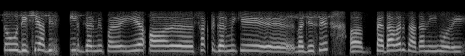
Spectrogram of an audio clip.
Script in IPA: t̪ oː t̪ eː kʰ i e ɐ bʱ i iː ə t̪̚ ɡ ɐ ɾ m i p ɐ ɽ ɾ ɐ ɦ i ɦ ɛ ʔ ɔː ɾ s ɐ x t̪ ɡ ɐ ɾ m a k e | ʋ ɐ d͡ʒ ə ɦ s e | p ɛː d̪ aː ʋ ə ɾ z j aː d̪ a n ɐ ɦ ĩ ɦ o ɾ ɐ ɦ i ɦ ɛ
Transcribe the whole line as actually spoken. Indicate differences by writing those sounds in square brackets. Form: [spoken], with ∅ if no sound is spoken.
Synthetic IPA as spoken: t̪ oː [d̪] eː kʰ i e ɐ bʱ i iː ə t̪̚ ɡ ɐ ɾ m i p ɐ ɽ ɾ ɐ ɦ i ɦ ɛ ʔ ɔː ɾ s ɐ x t̪ ɡ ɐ ɾ m [i] k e | ʋ ɐ d͡ʒ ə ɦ s e | p ɛː d̪ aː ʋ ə ɾ z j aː d̪ a n ɐ ɦ ĩ ɦ o ɾ ɐ ɦ i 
